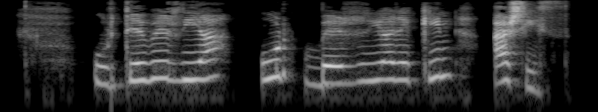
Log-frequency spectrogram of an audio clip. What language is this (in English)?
Basque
